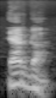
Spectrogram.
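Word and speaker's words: Ärger: আর এটা যে সাউন্ডের জন্য বসে এটা হচ্ছে এ। আমরা এ দিয়ে এ যে সাউন্ডটা, যেমন ধরুন একটা শব্দ লিখি, এরগা। ক্রোধ, রাগ, না, অ্যানয়েন্স, এরগা। আ umlaut এরগা।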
